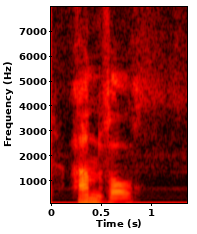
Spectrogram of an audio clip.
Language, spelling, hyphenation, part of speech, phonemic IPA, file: Dutch, aanval, aan‧val, noun / verb, /ˈaːn.vɑl/, Nl-aanval.ogg
- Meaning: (noun) 1. an act of aggression; assault, attack 2. a sudden convulsion; attack, seizure; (verb) first-person singular dependent-clause present indicative of aanvallen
